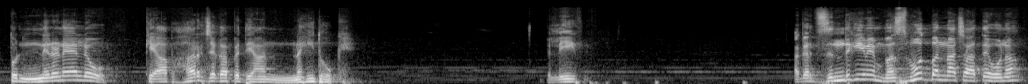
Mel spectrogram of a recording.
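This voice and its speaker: High-voiced man preaching a lively sermon. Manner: lively, acts out dialogue, addresses congregation.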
